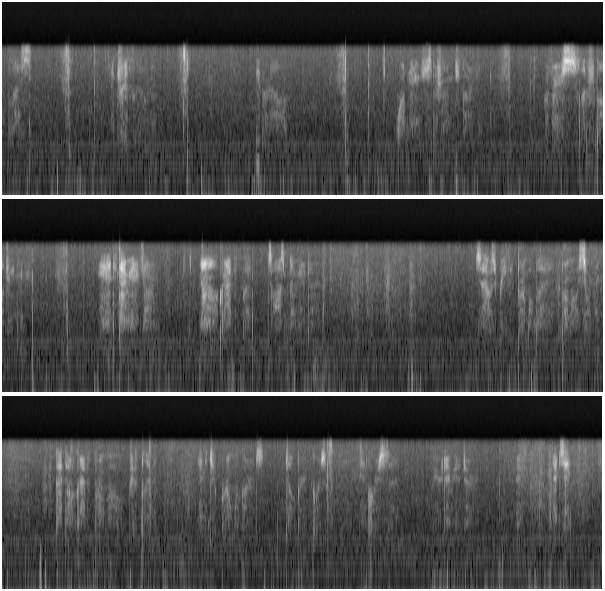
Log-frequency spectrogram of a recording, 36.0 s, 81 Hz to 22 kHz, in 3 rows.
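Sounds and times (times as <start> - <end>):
person whispering: 0.1 - 0.6, 2.1 - 3.1, 5.0 - 5.8, 7.9 - 9.6, 10.8 - 12.6, 13.9 - 15.2, 15.8 - 18.5, 21.5 - 24.1, 25.1 - 27.2, 27.9 - 32.0, 32.6 - 33.6, 34.3 - 35.6.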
